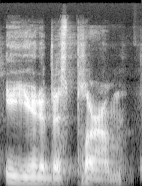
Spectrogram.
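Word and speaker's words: E Unibus Pluram: it's E Unum Pluribus? Instead of Unum Pluribus, correct. – How do you say that? – Correct. E Unibus Plurum.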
